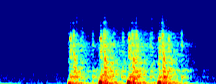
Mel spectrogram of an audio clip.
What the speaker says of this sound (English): the man knocks firmly on it several times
